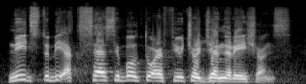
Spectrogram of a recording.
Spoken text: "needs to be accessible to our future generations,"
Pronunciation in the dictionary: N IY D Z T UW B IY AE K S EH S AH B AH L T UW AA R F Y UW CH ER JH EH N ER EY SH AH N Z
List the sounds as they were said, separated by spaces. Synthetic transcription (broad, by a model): N IY D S T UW B IY AE K S EH S AH B AH L T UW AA W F Y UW CH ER JH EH N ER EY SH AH N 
